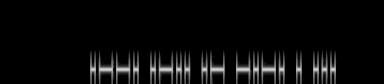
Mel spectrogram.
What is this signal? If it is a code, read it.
Morse code, heard as a keyed tone, about 28 wpm, 700 Hz. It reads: PLACES
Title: ES:S Suffix - Top 100 Words with Base Words 28wpm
